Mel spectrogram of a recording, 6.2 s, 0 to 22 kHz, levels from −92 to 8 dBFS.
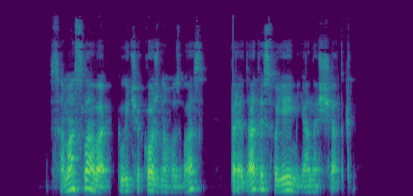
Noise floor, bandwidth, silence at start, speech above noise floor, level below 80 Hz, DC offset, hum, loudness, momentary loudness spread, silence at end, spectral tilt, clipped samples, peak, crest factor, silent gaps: under -90 dBFS; 15 kHz; 0.8 s; over 71 dB; -68 dBFS; under 0.1%; none; -20 LUFS; 13 LU; 0.95 s; -5.5 dB/octave; under 0.1%; -2 dBFS; 18 dB; none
